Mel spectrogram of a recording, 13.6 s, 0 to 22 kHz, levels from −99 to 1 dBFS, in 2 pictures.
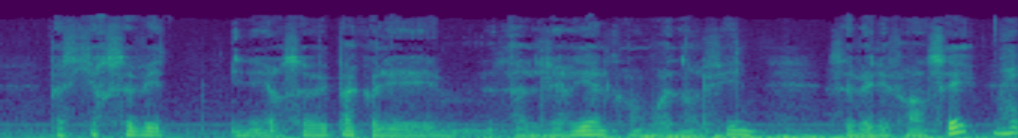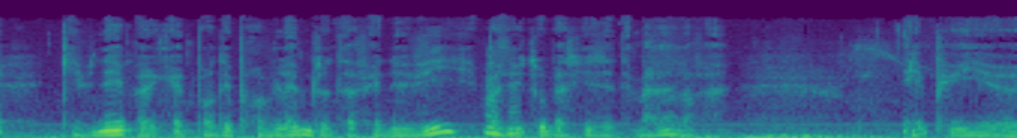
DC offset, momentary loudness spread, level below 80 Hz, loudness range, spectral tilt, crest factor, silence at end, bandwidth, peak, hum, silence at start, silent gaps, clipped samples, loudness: under 0.1%; 13 LU; -40 dBFS; 4 LU; -6.5 dB/octave; 20 dB; 0 s; 13.5 kHz; -12 dBFS; none; 0 s; none; under 0.1%; -33 LUFS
